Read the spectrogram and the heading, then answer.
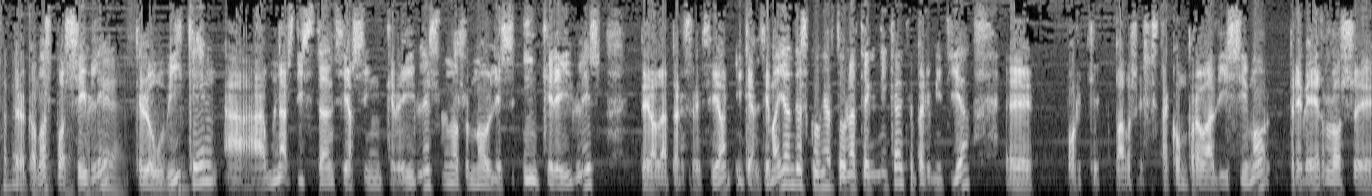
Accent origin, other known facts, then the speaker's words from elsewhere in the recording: Navarre, Spain; moved away; also born or lived in Extremadura / Madrid / Basque Country; mi tierra de origen, mi tierra de origen, Navarra, célebre eh, por sus Sanfermines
